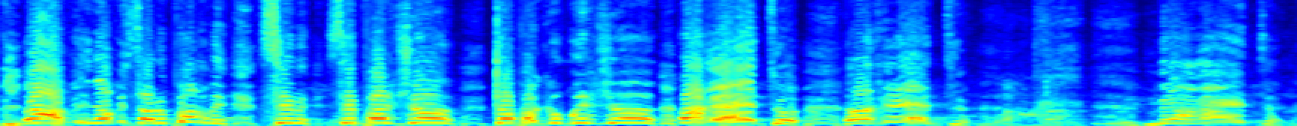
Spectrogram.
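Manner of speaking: loud, high, laughing pleas to stop; shouted protest. Real, not acted. Streamer being tased over and over, high loud shouting. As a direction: shout at them to stop the shocks.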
